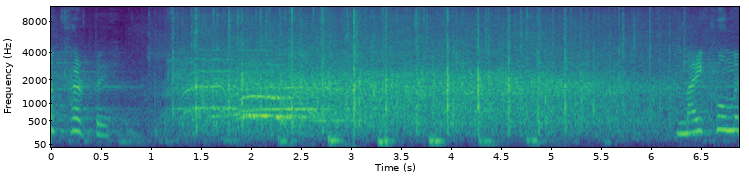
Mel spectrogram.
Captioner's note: audience applauding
